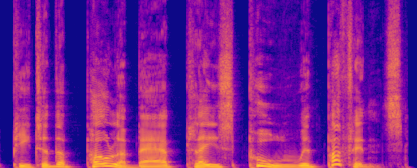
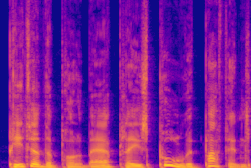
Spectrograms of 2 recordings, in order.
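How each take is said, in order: First: The sentence is spoken at a fast pace. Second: The sentence is spoken at a very fast pace. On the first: "plus vite!" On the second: "Encore plus vite!"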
